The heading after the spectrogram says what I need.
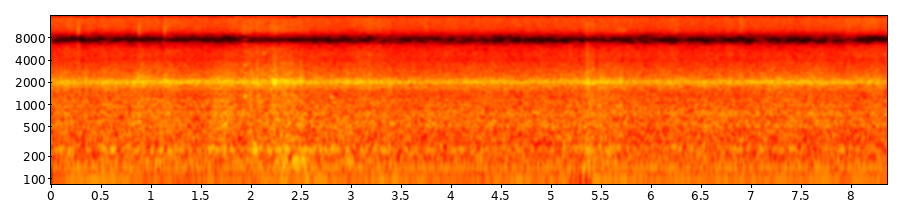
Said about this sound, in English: Wind's picked up again, I've noticed, quite substantially.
